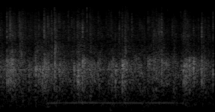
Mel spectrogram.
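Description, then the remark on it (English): Steady applause from an audience for the drummers, a dense wash of many hands clapping at once, sustained throughout, with a faint steady tone lingering underneath. “Can we give a round of applause for our drummers here at Branches?”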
